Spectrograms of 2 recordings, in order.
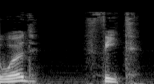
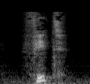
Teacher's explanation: We don't say fit, we say feet. There's an elongation of the E sound. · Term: long vowel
